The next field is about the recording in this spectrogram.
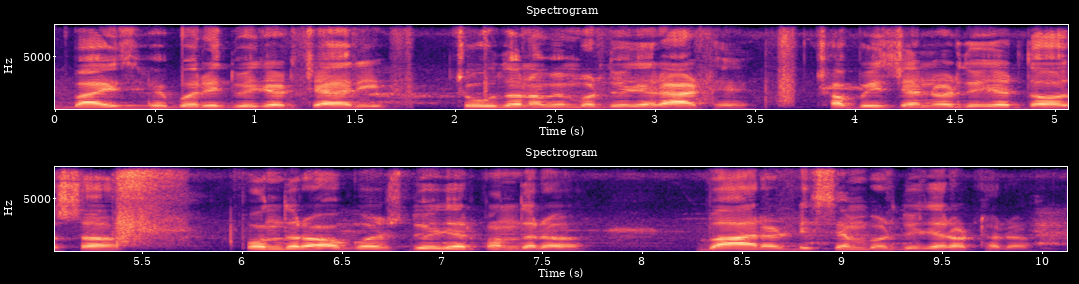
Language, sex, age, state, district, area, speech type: Odia, male, 18-30, Odisha, Cuttack, urban, spontaneous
